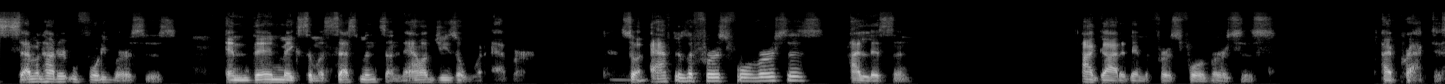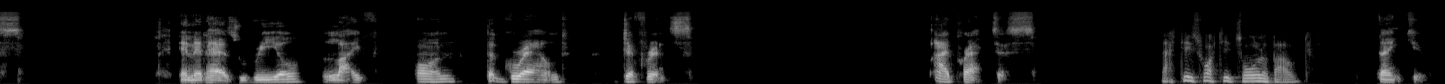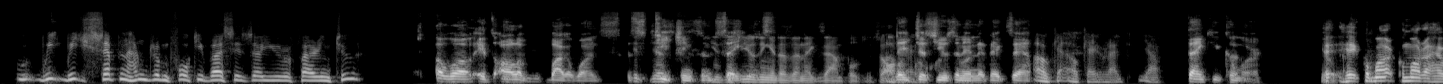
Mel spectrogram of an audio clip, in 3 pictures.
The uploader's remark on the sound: In a Zoom meeting with Sri Ramana Center, Houston, on 4th November 2023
